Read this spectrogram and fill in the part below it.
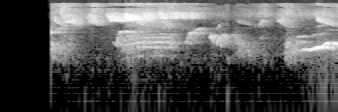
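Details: Chinese hwamei (Garrulax canorus), a large caged male with a spread tail, sings a rich, fast run of varied phrases, mixing clear whistles with buzzier, harsher notes and ending on a loud, rising whistle.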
